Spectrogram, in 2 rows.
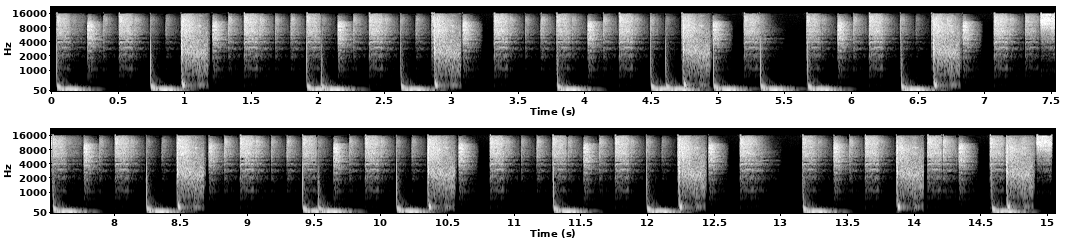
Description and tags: Drums Electronic Loop 128 bpm
IDM ambient experimental drums loop. 128 bpm
w3ird0-d4pth
sticks, percs, 130-bpm, drum-loop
